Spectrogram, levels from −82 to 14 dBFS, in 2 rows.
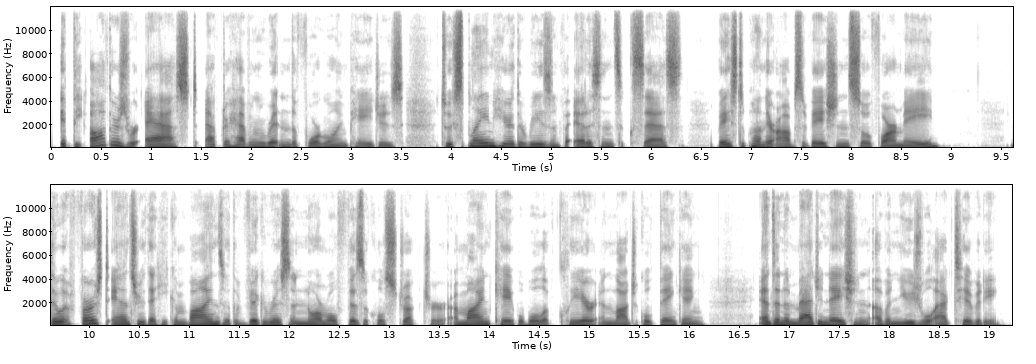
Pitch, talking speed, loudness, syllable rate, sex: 165 Hz, 170 wpm, -19 LUFS, 5.9 syllables/s, female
